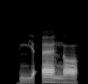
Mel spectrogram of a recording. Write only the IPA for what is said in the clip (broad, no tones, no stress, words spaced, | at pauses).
mʲaʔænɒ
